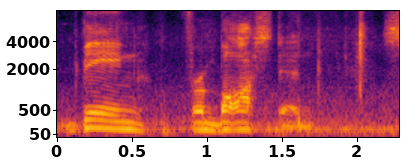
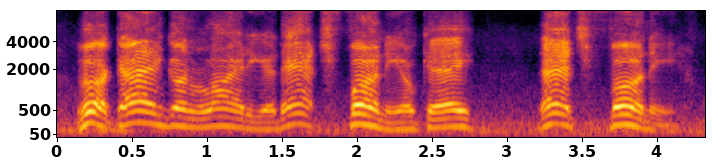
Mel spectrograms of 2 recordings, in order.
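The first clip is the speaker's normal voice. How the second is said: Larry the Cable Guy; 4 semitones higher than usual. Acted. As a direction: imitate a folksy Southern stand-up comedian. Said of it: "I remember what Larry the Cable Guy always says".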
